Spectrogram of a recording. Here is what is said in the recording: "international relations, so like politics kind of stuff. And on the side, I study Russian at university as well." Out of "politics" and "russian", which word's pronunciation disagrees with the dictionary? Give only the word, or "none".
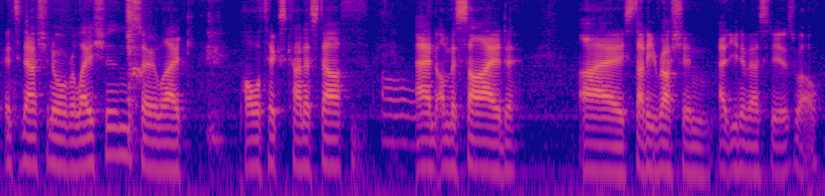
none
